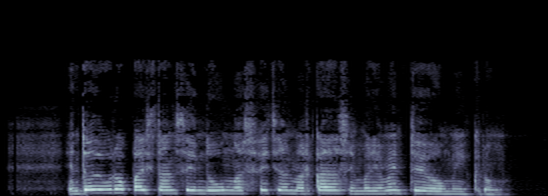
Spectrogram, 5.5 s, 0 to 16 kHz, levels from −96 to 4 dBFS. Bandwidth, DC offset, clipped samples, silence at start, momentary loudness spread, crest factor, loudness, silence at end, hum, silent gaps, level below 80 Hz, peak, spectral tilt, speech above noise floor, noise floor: 7.4 kHz; under 0.1%; under 0.1%; 0.7 s; 15 LU; 20 dB; -26 LUFS; 0.45 s; none; none; -86 dBFS; -6 dBFS; -3.5 dB/octave; 35 dB; -60 dBFS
